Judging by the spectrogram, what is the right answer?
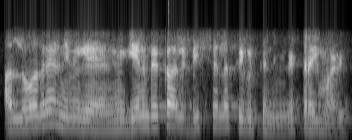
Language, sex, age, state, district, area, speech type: Kannada, male, 18-30, Karnataka, Davanagere, rural, conversation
